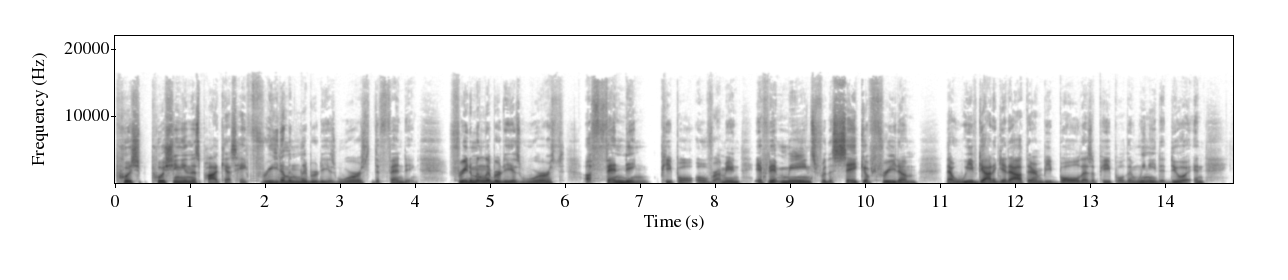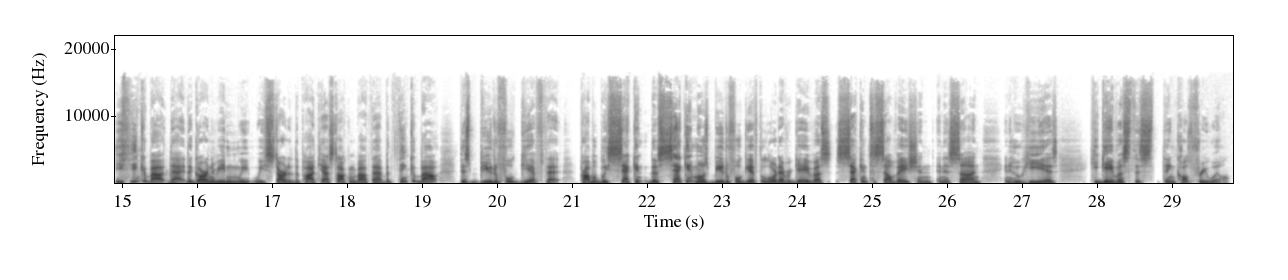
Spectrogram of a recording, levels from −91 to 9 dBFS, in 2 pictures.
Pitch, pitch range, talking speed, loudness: 125 Hz, 110-160 Hz, 205 wpm, -20 LUFS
